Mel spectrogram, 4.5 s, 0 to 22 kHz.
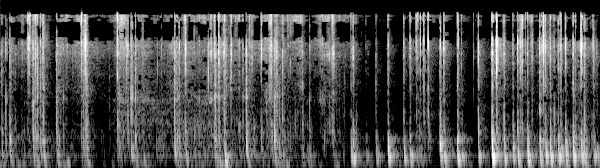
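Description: A hollow 1 L white paperboard vanilla kefir carton, its fill level unseen, is gripped, tapped and scratched with short painted nails and fingertips. About two dozen quick, irregular taps and scratchy crinkles are heard, with dull hollow thumps centered near 200 Hz and brief bright scraping. The sounds are short and dry, growing louder and denser toward the end.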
